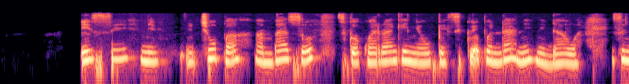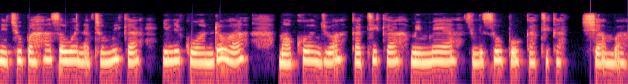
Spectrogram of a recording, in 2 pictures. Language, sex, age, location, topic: Swahili, female, 18-24, Nakuru, health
